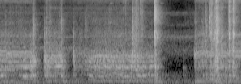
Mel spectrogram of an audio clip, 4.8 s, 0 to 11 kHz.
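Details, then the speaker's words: JVC HR-S3500U Super-VHS VCR, bought in 1998 and about 25 years old, before regreasing: short whirs and clicks with a dry creak on the gear moves as the tape unloads. Owner hopes grease on the loading gears fixes it but can't locate the source. Creaking during unloading. "sounds like it makes like a creaking kind of noise I'm hoping that's applying some of the grease I'm assuming to like the loading gears that that goes away"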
